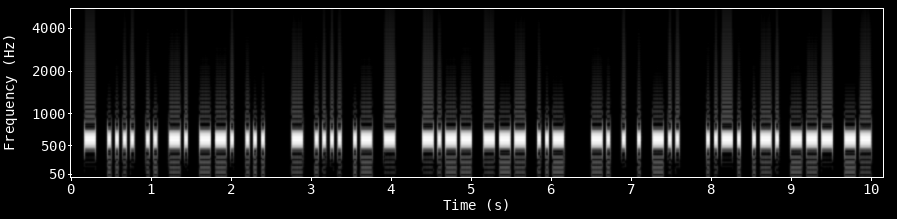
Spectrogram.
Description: Morse code, heard as a keyed tone, about 25 wpm, 600 Hz. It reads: THINGS THAT YOU NEED FROM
